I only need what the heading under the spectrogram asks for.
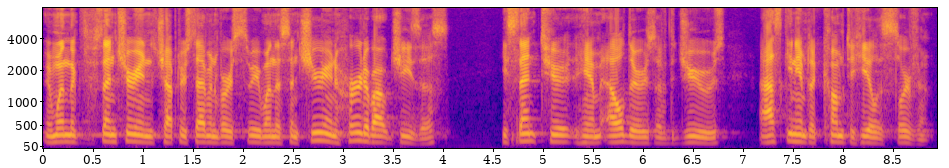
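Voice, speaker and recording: A male pastor preaching a sermon in a conversational way, often asking "right?" and restarting his sentences. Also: mid-range voice. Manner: acts out quoted prayers in a soft, hushed voice; halting restarts and repeated words.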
